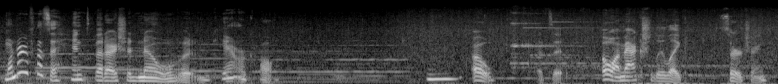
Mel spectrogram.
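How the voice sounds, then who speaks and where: A woman's voice: mid-range voice, wildly swooping pitch, normal speed, gravelly, long pauses, low-quality recording. A woman game streamer chatting casually through a playthrough with playful, rambling asides. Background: game music.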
